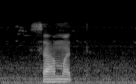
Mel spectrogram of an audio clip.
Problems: constant background noise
